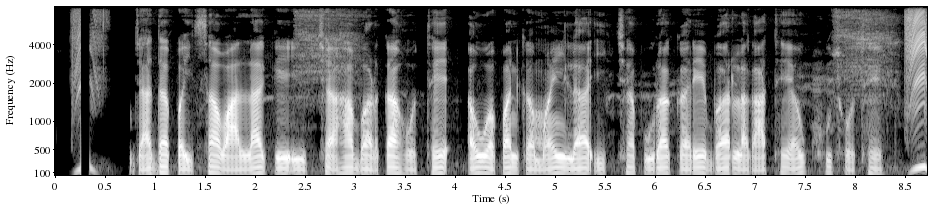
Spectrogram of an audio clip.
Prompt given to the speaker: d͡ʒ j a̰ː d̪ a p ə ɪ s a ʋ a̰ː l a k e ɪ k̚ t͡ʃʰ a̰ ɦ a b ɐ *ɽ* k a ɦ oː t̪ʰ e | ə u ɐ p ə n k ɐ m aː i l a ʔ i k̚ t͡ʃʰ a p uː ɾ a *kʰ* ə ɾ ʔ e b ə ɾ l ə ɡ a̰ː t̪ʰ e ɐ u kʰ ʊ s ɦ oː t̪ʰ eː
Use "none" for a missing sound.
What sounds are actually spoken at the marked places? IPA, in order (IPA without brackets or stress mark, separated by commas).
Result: ɽ, k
